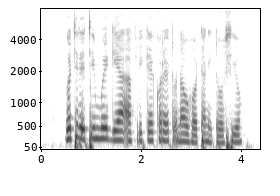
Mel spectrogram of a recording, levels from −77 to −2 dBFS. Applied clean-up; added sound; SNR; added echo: none; none; none; none.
